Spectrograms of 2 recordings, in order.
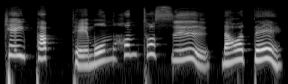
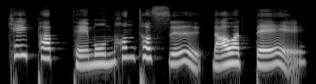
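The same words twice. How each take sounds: First: K-pop in Korean sounds, keipap; a lightly Korean-accented K-pop. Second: K-pop said the Korean way, as keipap; English loanword in a Korean accent. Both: Shown as a demonstration. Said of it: "Oh, I'm doing the Korean accent".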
